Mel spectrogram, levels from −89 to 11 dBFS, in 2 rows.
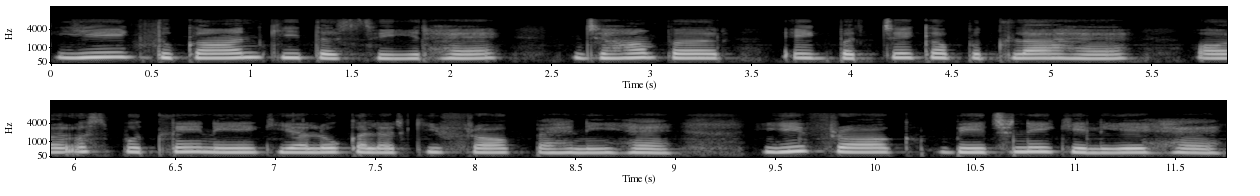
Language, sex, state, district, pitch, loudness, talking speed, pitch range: Hindi, female, Uttar Pradesh, Jalaun, 245 Hz, -22 LUFS, 155 wpm, 235-260 Hz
